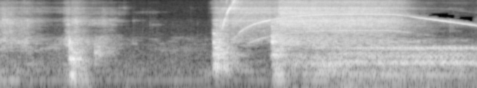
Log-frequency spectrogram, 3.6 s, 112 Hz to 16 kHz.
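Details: Portable all-in-one dental unit demo (550 W, foot control, three tubings, suction, two air rotors): clicks, then high-pitched whine rising quickly and holding steady as the high-speed air rotor spins up with water spray.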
